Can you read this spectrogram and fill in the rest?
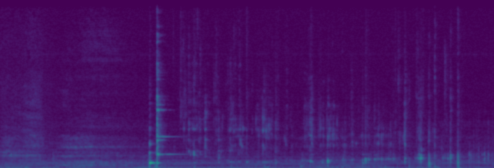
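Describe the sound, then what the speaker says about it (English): Corona Non-Alcoholic beer opened and poured into a glass, with a sharp crack followed by irregular trickling, dripping and fizzing liquid sounds close by in a quiet room. "I didn't get nervous about overpouring and actually poured a really nice pour for the video"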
